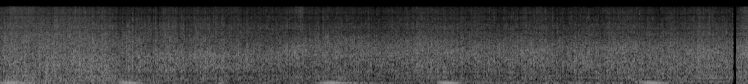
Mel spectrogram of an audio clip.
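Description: Heavy rain pouring steadily on a tent, an even hiss, with a low pulsing underneath about once a second.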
